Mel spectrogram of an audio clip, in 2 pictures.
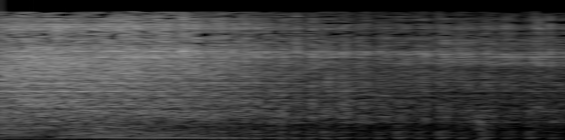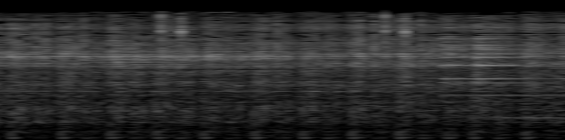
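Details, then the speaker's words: Honda Absolute Revo idling: harsh, rapid metallic rattle ticking over the exhaust beat, rough top-end noise; mechanic suspects a worn or old cam chain (rantai keteng), not yet confirmed. "telah kita dengar tadi suara mesin tidak normal suaranya kasar kemungkinan kita akan buka dulu rantai klubnya sudah aus atau pun sudah tua"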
